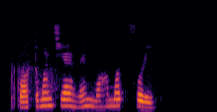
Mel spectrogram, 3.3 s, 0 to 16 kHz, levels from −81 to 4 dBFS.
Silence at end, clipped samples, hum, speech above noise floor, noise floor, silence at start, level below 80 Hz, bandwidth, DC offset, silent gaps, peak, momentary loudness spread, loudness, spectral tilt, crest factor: 0.95 s; under 0.1%; none; 59 dB; -86 dBFS; 0.25 s; -66 dBFS; 7.2 kHz; under 0.1%; none; -12 dBFS; 6 LU; -28 LUFS; -8 dB/octave; 18 dB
